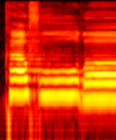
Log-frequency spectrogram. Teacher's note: Huruf ro dibunyikan secara tafkhim karena harokatnya tanwin fathah, maka dibacanya tebal. Kafura. Apabila berhenti di ro, maka ini hukumnya adalah mad iwad, sebab ada harokat tanwin fathah yang diberhentikan.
